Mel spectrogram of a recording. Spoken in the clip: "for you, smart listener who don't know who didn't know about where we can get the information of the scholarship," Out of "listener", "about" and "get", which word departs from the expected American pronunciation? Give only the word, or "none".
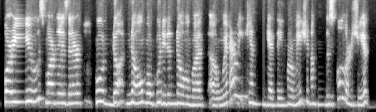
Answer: listener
